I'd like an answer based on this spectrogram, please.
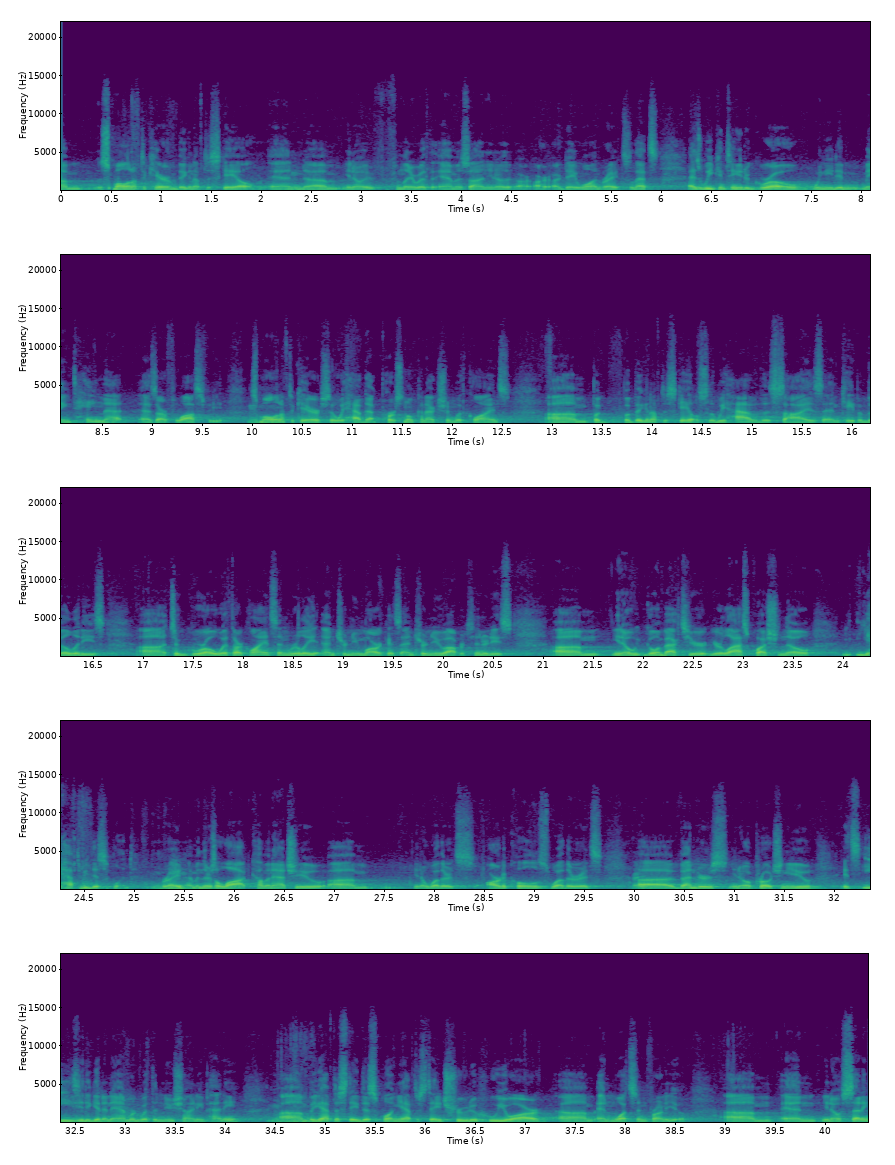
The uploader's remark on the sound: At FreightWaves LIVE: Chicago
